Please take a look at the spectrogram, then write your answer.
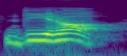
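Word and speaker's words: dirò: Okay, dirɔ. Okay, dirɔ, the future tense ends with the stressed O on the last syllable.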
